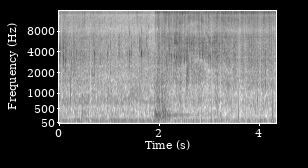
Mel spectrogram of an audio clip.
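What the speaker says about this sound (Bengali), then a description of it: "কেটে রাখা আলুগুলো এর মধ্যে দিয়ে দিচ্ছি।" Cut potatoes go into hot oil already crackling with whole cumin. A quieter sizzle jumps to a louder, fuller frying roar partway through and stays steady and close.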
